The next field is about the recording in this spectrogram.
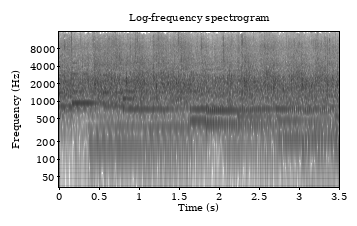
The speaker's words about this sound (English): Give the Lord one more good, healthy hand clap of praise.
